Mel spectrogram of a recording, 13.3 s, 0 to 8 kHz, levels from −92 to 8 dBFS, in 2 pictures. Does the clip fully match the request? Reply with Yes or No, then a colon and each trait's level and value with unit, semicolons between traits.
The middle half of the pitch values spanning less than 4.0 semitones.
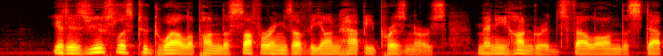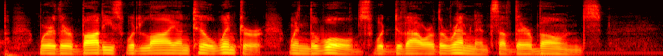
Yes: average, 3.0 semitones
